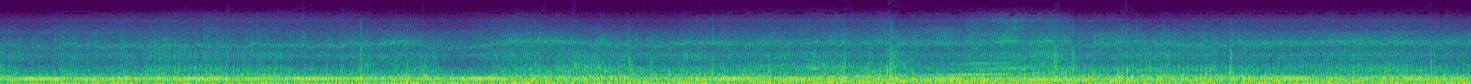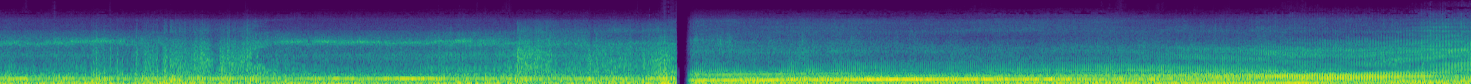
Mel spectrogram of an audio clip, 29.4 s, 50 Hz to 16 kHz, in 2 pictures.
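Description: Suzuki GSX-R 750's inline-four engine running at steady revs under way, with wind rush on the microphone. After an abrupt break about two-thirds of the way through, the engine note sits lower and slowly climbs.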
